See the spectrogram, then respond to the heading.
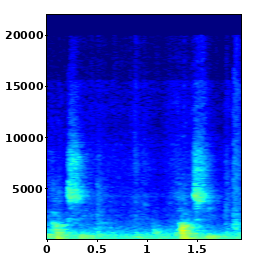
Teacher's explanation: But the u is actually silent, so we just say taxi. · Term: devoicing of vowels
